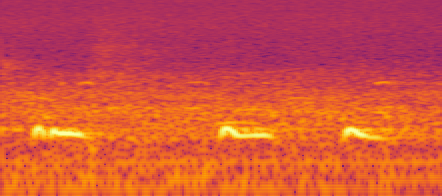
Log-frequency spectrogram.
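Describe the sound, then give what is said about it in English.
A male and female pair of great horned owls hoot back and forth among aspens and oaks in a quiet, secluded place under a moonless sky: three low, smooth hoots spaced about a second apart, clear over a faint background hush, with no voices. “But now, among aspens and oaks, in this quiet and secluded place, and with the safety of a moonless sky, this time the female replies, and the owls talk, back and forth, her voice thin, his low and smooth as butterscotch and rum.”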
